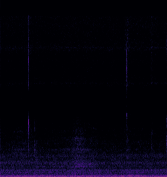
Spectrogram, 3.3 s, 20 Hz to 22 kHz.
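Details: Petrol engine idling rough, a low uneven thump stumbling about three times a second, after the stored code was cleared and the engine restarted; misfire on cylinder 3 returned with cylinder 6 now also flagged (codes P0303, P0306), suspected coil or spark plug.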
